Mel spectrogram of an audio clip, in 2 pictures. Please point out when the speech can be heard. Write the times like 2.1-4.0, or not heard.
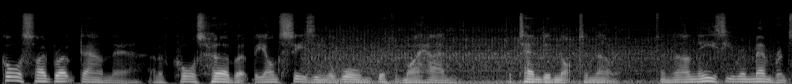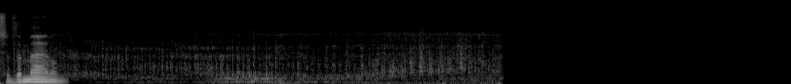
0.0-8.6.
